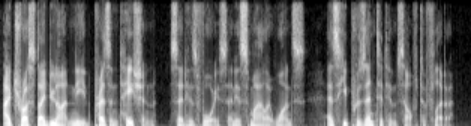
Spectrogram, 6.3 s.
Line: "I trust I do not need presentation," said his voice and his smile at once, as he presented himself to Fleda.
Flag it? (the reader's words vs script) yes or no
no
